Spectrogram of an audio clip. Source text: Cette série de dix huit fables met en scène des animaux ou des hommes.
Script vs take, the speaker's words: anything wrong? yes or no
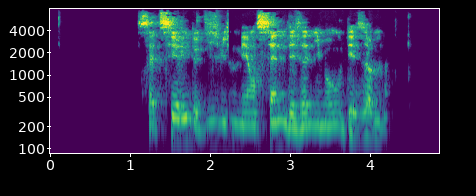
yes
